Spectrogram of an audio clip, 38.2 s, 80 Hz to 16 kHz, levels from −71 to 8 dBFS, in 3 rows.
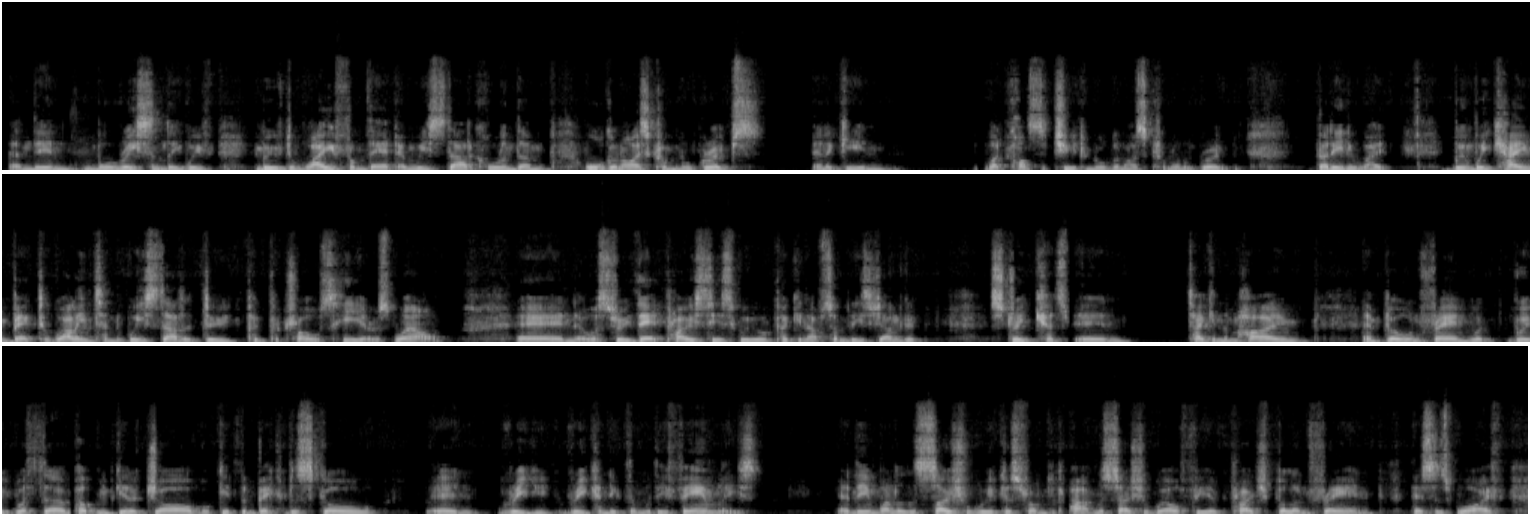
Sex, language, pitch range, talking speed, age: male, English, 90-100 Hz, 170 wpm, 40-59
